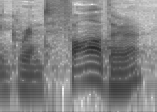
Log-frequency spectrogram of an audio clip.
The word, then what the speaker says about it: grandfather: И здесь тоже первый – grandfather. Не grandfather, а grandfather.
